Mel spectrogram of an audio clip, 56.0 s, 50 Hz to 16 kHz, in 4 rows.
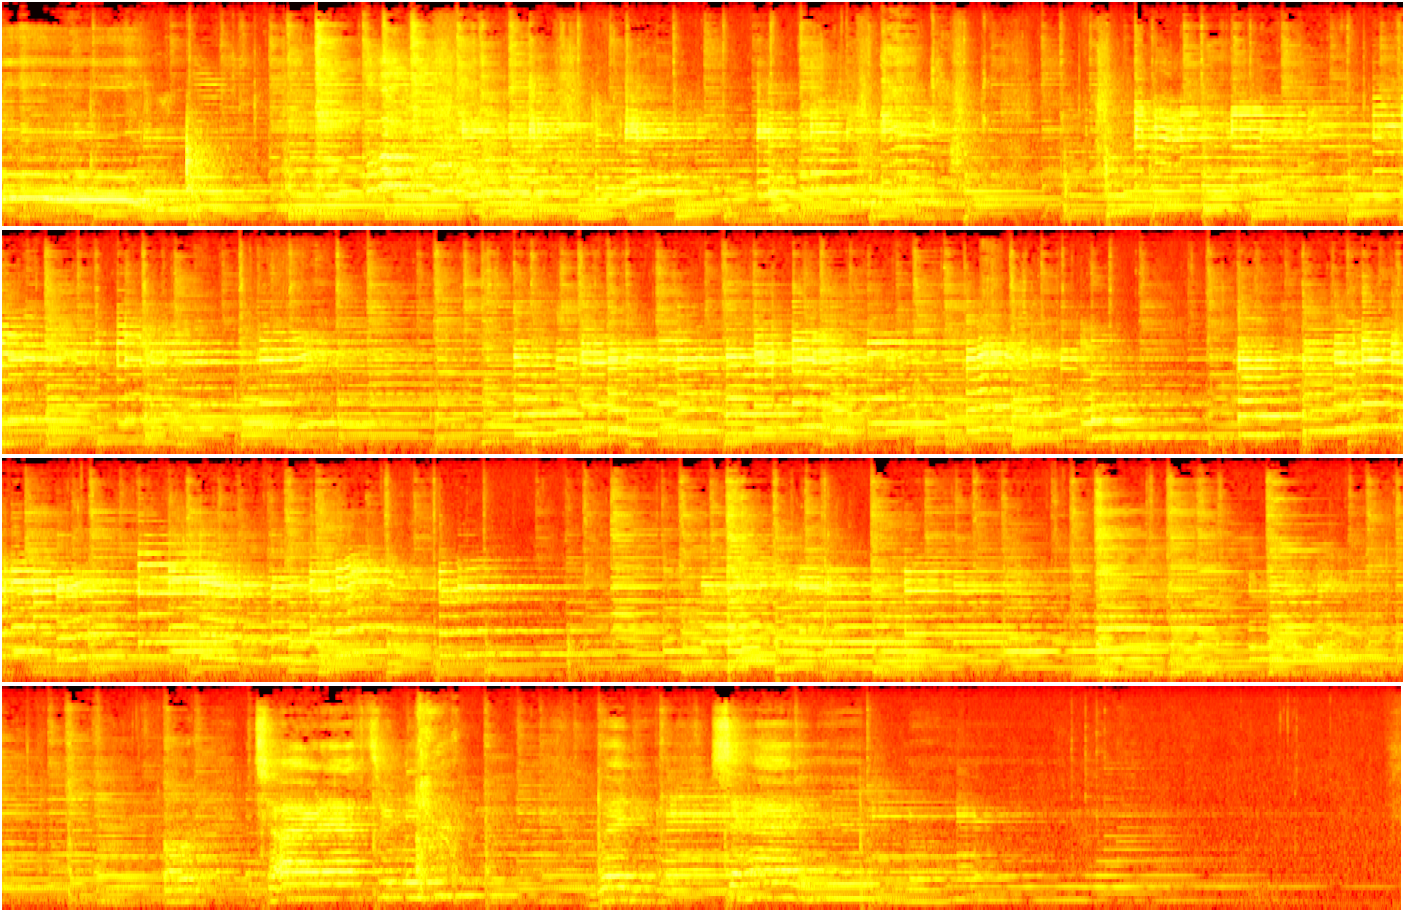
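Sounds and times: acoustic guitar strumming: 0.0s - 56.0s
electric guitar lead with bent notes: 0.0s - 56.0s.

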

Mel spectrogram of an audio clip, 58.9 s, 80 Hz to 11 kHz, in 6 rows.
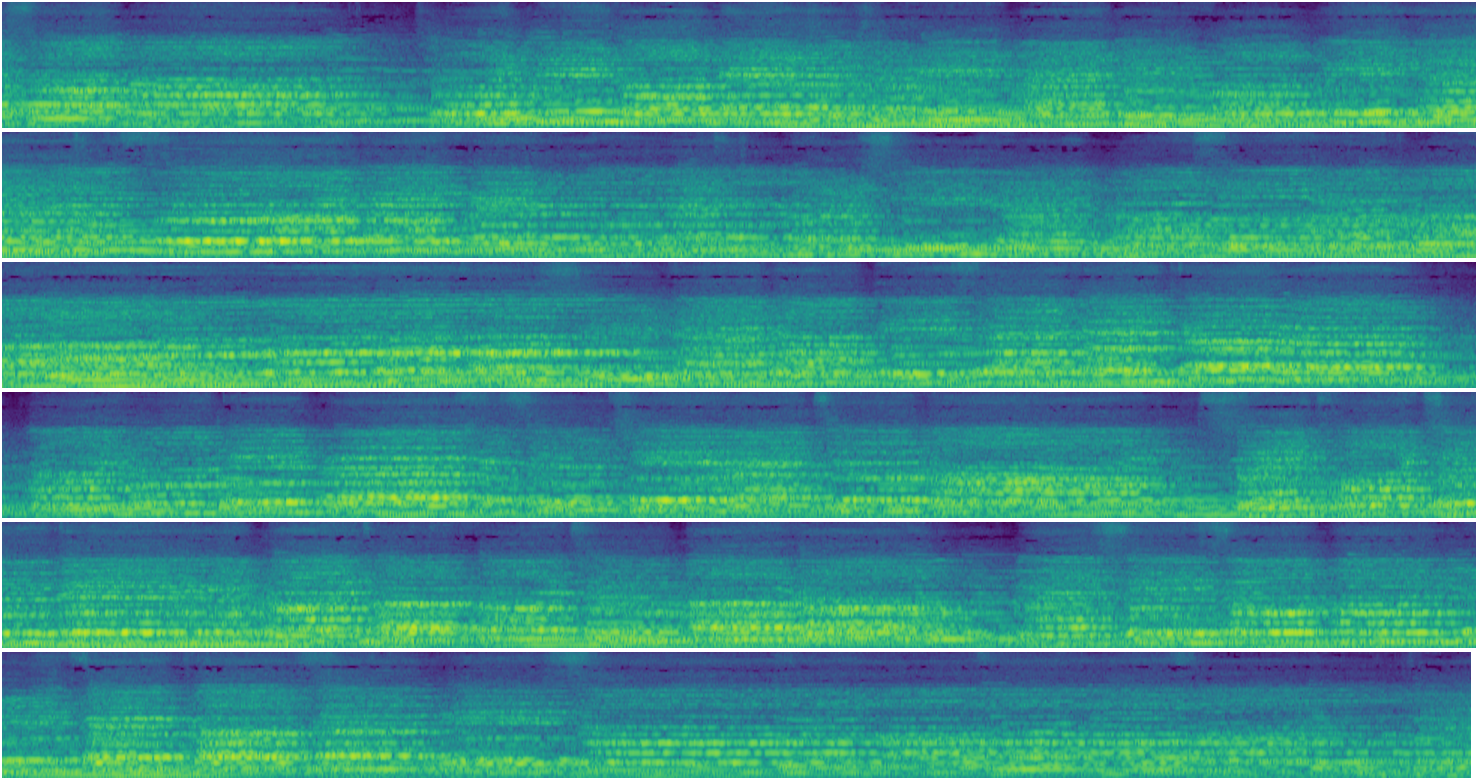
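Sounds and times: mixed choir singing in harmony: 0.0s - 58.9s.

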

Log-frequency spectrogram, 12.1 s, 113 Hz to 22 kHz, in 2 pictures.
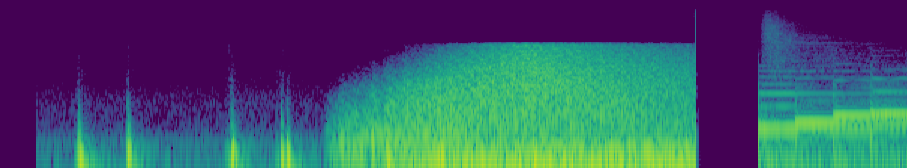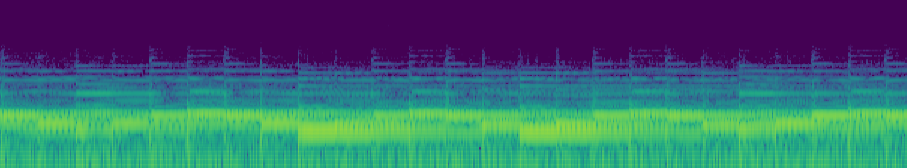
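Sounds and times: heartbeat thumps: 0.4s - 2.2s.

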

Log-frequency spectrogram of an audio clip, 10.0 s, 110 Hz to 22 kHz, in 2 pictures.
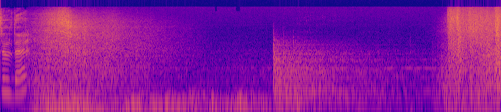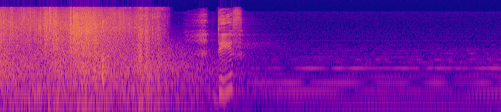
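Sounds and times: dramatic film score: 0.0s - 10.0s
car tumbling crash: 4.3s - 7.1s.

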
